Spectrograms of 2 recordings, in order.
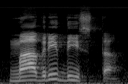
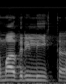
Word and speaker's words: madridista: como tal Madrid y agregarle el sufijo ista, madridista y no madrilista. Eso, ese cambio por la L es un uso impropio que debería evitarse. Así que los madridistas a pronunciar bien esa palabra con la D adecuada.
